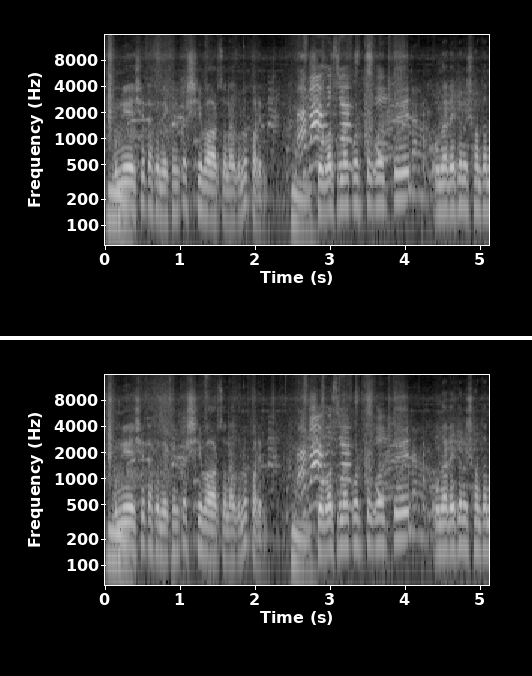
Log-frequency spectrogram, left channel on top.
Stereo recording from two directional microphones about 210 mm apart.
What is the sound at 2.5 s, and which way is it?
A child's voice, 30° left (ahead or behind).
